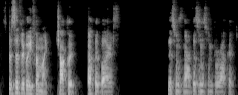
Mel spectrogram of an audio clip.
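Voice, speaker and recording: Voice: mid-range voice, fairly quick, bright, forceful tone. A webcomic artist chatting casually and rambling, thinking aloud in a hesitant way.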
